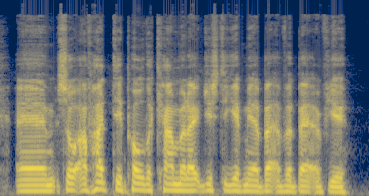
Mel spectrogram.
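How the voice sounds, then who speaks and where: A man speaks in a dry, close sound with no echo. The recording is very clean, with a silent background. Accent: Scottish. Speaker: YouTube product reviewer. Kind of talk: product review tutorial. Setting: outdoors then inside a car. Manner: casual, chatty.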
